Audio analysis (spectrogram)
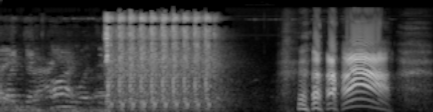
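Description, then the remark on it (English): A fully automatic version of a rifle, fired by a woman, fires one rapid burst of about a dozen sharp, evenly spaced cracks lasting just over a second, with a voice talking before it and loud excited voices afterward. “Okay, now that is what is called a fully automatic weapon.”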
